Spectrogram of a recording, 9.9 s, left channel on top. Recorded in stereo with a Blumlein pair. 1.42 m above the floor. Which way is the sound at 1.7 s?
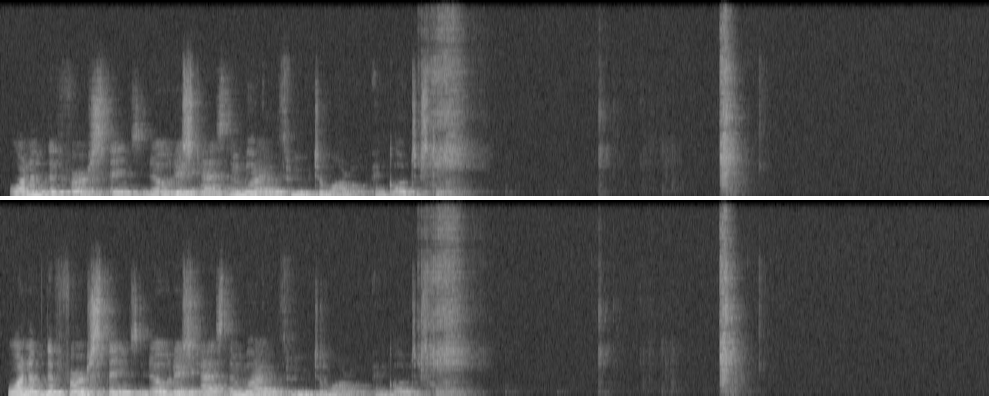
15° left.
